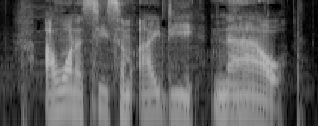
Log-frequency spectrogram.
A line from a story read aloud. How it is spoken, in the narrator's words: the TV cop shouts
